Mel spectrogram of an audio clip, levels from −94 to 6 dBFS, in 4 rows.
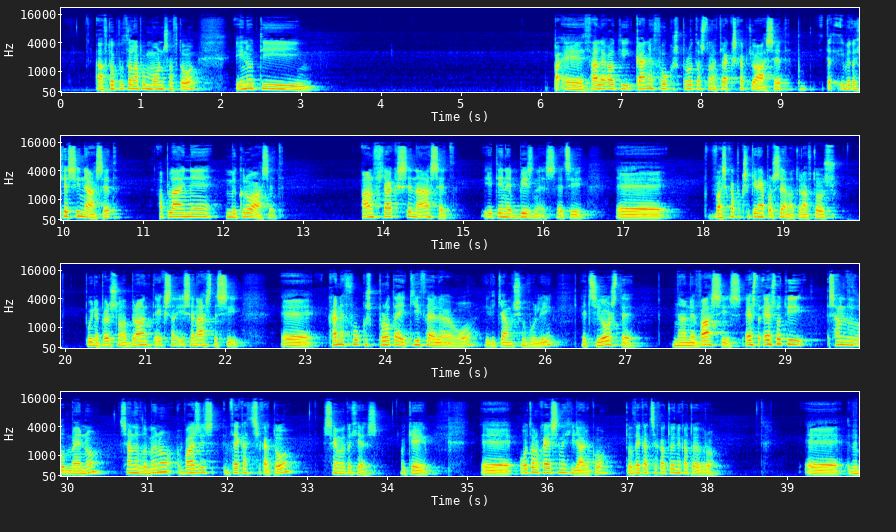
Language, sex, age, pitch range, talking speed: Greek, male, 20-39, 140-185 Hz, 140 wpm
